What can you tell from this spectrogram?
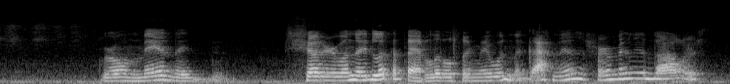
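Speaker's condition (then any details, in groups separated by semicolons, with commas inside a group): Parkinson's; not very able to do much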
